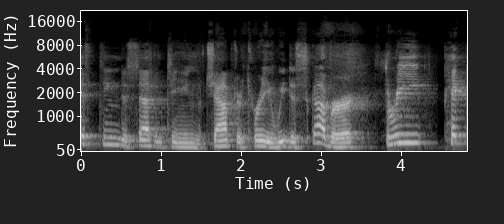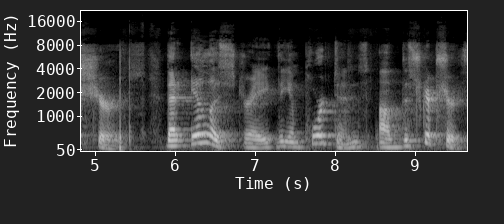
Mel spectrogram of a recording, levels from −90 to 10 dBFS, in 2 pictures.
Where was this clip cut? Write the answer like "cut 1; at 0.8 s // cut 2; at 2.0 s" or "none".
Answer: cut 1; at 4.4 s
